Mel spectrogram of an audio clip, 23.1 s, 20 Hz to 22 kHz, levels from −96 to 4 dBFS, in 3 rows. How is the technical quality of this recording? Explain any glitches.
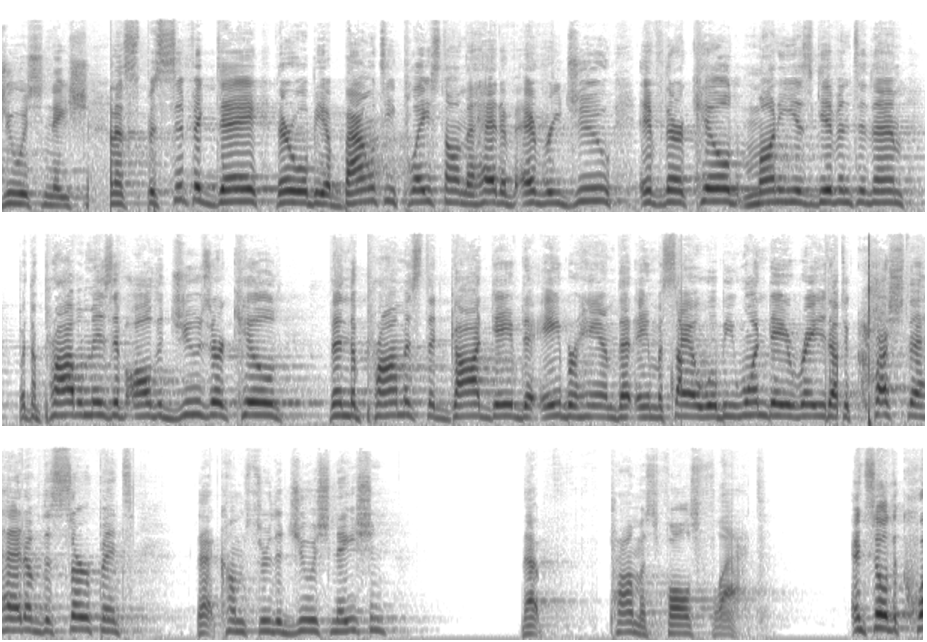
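There are four jumps where whole compressed frames are skipped: 0.63 to 0.91 s, 13.26 to 13.35 s, 14.56 to 14.75 s and 18.37 to 18.46 s. Each time the decoder drops frames, and the sound leaps ahead by roughly 0.1 to 0.4 s.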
